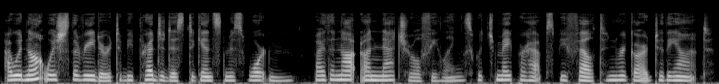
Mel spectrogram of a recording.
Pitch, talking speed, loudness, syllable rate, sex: 190 Hz, 225 wpm, -19 LUFS, 5.7 syllables/s, female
